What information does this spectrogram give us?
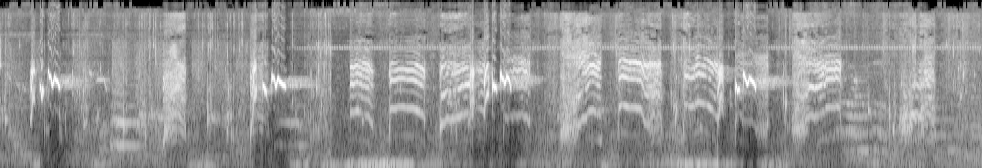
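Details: Distress calls of a trapped sooty-headed bulbul, a lure for bulbuls that are slow to come down: rapid series of harsh, ringing, arched squawks broken by brief sharp whistles, over a steady low hum.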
